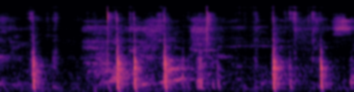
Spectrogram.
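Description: A kitchen knife slicing a cucumber into rounds, with about six sharp, irregularly spaced knocks as the blade cuts through and strikes the countertop.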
